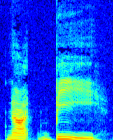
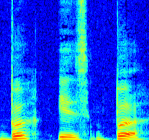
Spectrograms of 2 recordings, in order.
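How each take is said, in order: First: The full letter name bee is said. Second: Only the short consonant sound b is said. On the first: The speaker calls it wrong. "not the name" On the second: The speaker calls it right. "the sound of the letter"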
